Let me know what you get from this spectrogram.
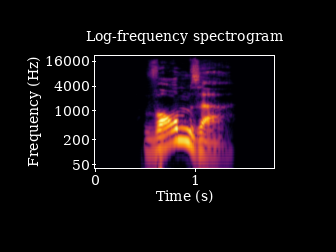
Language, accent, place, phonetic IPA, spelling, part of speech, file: German, Germany, Berlin, [ˈvɔʁmzɐ], Wormser, noun / adjective / proper noun, De-Wormser.ogg
- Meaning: of Worms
